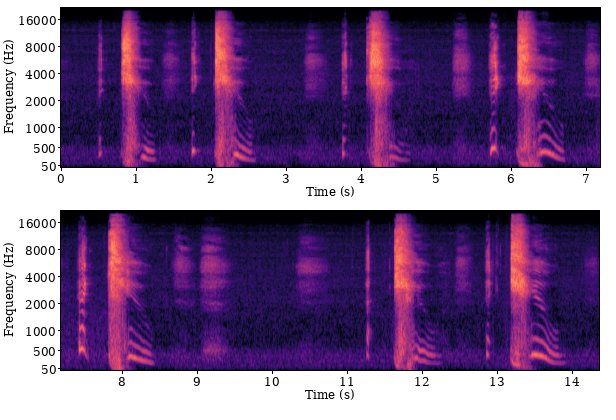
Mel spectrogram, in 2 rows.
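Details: About seven forceful sneezes, each preceded by a quick inward breath and separated by pauses; repeated hay fever sneezing, one of several filmed over 3-4 days.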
